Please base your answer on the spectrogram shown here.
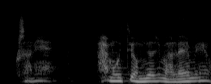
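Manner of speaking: hushed, confiding half-whisper, close and intimate. A pastor acts out a church member half-whispering to him, imitating a half-whisper in the ear. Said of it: "귓속말로 이렇게".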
